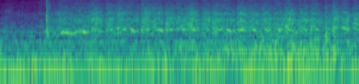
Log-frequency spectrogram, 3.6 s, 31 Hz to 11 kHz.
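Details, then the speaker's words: Land Rover Discovery 1 V8 being recommissioned, second start attempt: starter churns at an uneven, tired pace and engine never catches; owner unsure why it won't fire, suspects the starter. "I don't know why it's not firing properly don't get me wrong we will figure this out but not on this day"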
